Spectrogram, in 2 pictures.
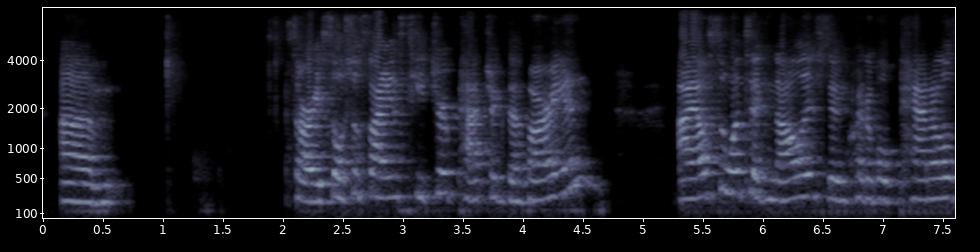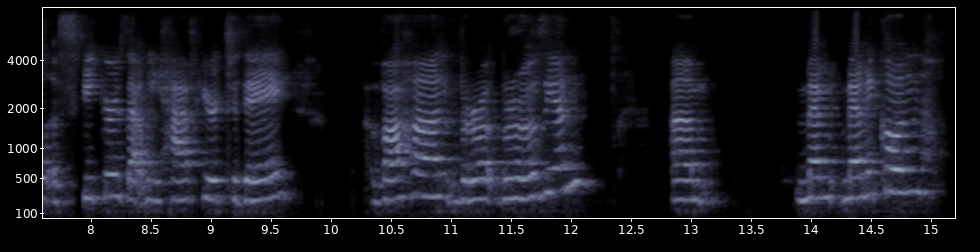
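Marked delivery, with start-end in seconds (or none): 10.3-14.9 slow, hesitant, nervous stumbling over words. Introducing panel speakers by name: nervous stumbling over names. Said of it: "I'm getting nervous when I say names".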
